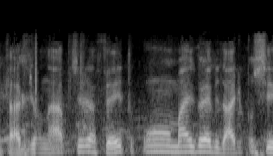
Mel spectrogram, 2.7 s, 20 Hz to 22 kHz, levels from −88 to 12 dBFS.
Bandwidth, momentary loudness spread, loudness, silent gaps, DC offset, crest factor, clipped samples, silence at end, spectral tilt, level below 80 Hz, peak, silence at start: 9.4 kHz; 6 LU; -20 LUFS; none; under 0.1%; 14 dB; under 0.1%; 0 s; -6 dB/octave; -52 dBFS; -6 dBFS; 0 s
